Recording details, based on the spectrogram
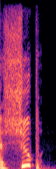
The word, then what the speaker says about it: Shoup: Es en el 58, 58, y se, se pronuncia Shoop Avenue, S H-O-U-P, Avenida en Woodland Hills. – Chup, otra cosa.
